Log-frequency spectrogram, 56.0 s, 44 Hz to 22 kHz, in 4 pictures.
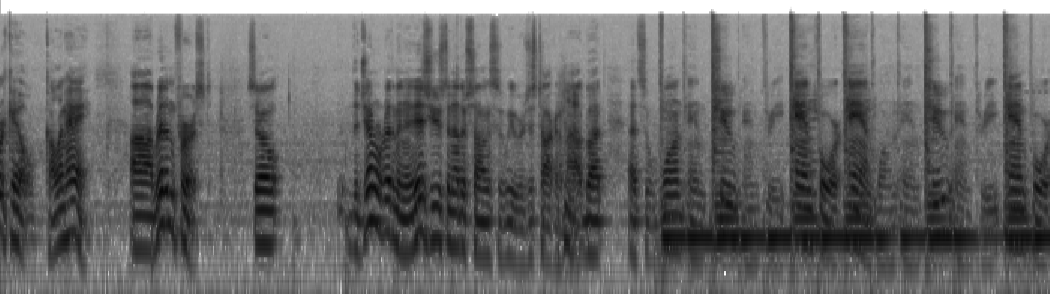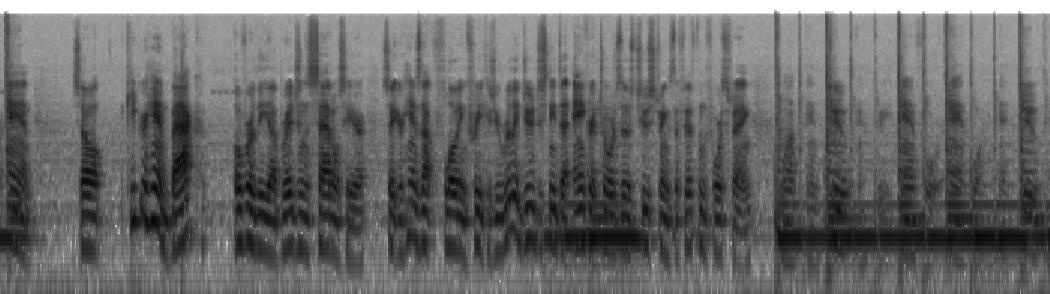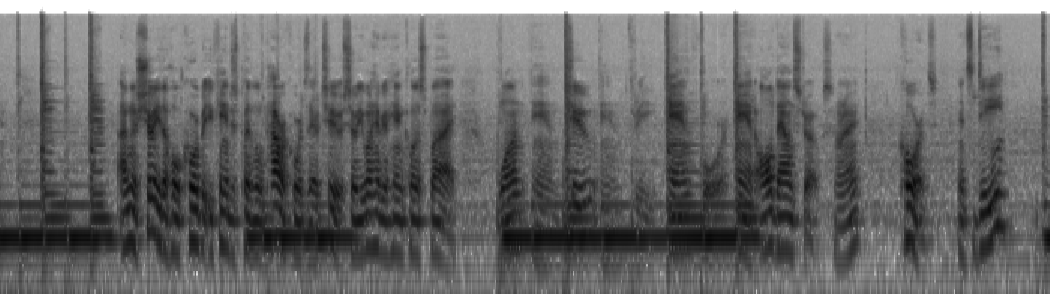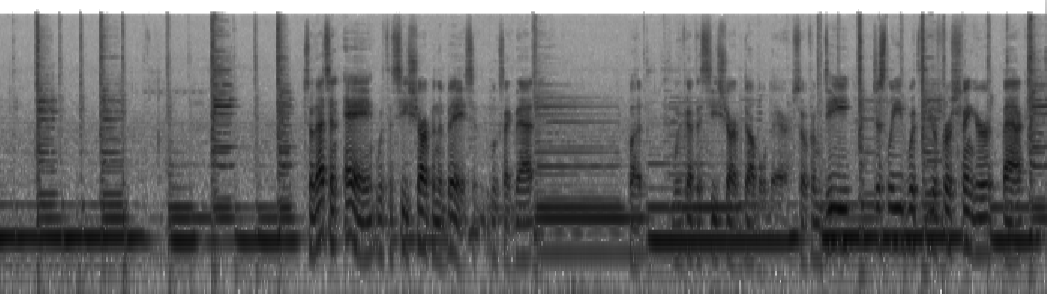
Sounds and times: Speech: 0.0s - 3.8s, 4.5s - 28.0s, 29.6s - 41.5s, 46.0s - 49.2s, 50.4s - 55.8s
Electric guitar: 8.8s - 14.5s, 24.4s - 29.6s, 34.6s - 38.1s, 41.9s - 46.1s, 49.1s - 55.9s
Strum: 8.8s - 14.5s, 20.8s - 22.8s, 24.4s - 29.6s, 31.2s - 32.8s, 34.6s - 38.2s, 41.9s - 46.1s, 49.1s - 55.9s.

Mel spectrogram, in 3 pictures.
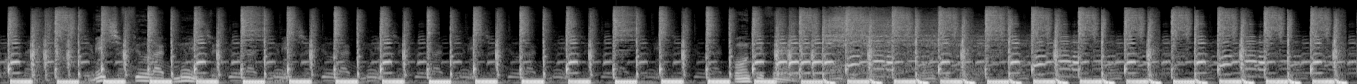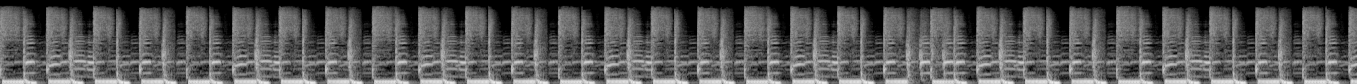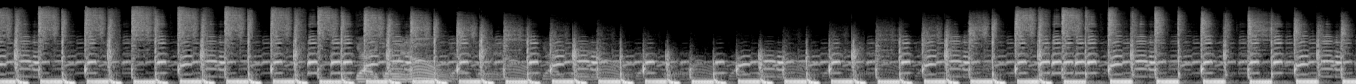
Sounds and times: House music: 0.0s - 40.7s.

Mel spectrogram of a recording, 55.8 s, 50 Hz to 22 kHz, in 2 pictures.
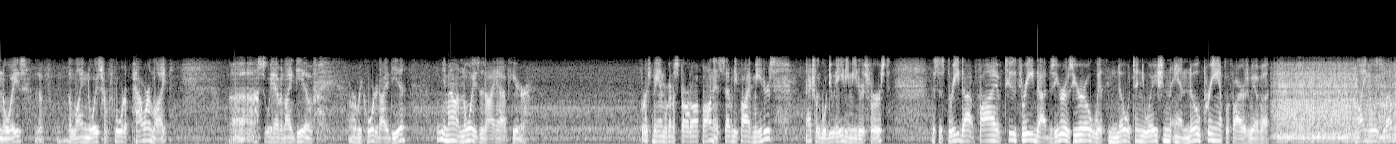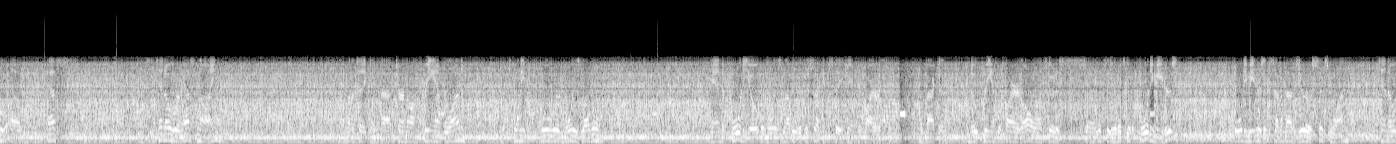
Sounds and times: Speech: 0.0s - 3.5s, 4.6s - 10.6s, 12.8s - 17.9s, 18.6s - 25.5s, 27.0s - 32.4s, 33.4s - 40.0s, 42.0s - 51.6s, 52.5s - 55.8s.

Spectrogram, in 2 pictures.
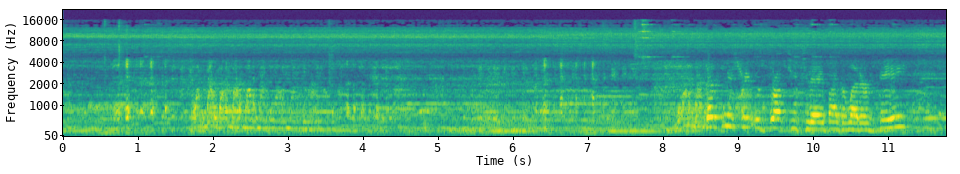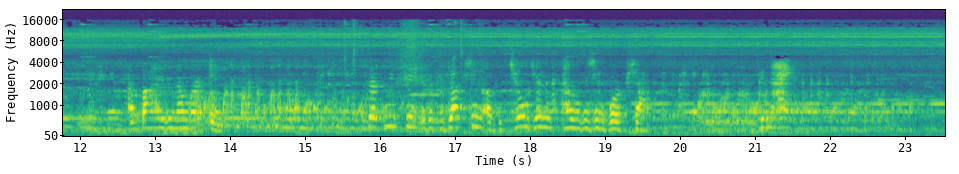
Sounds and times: Music: 0.0s - 23.5s
Speech: 12.7s - 14.0s.

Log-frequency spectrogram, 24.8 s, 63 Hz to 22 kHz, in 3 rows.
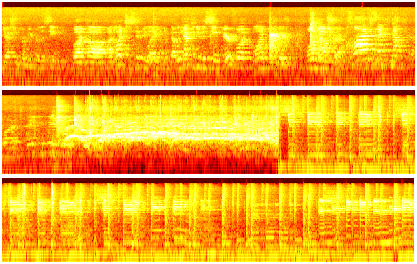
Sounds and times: Speech: 0.0s - 9.5s.

